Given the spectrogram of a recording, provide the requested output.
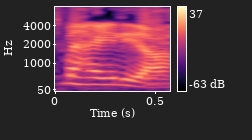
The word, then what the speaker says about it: Mahalia: Did I pronounce it right? It's Mahalia.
